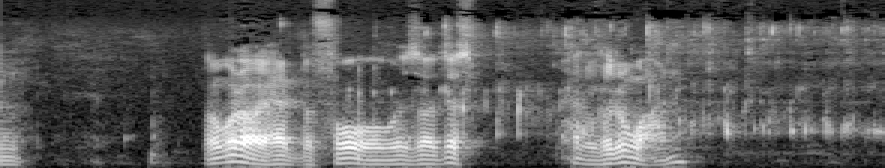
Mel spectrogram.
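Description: Liquid pours from a bottle into a glass.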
